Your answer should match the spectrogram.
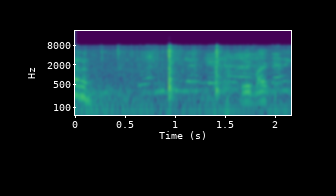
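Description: Two sharp knocks about half a second apart, the first louder: a long stick striking a hard surface.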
